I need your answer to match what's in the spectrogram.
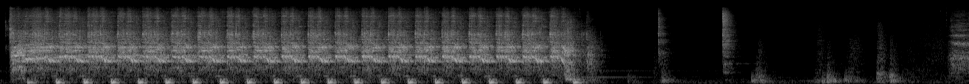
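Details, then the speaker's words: Warmed-up Suzuki GS500 twin from a mini buggy build, compression test on the right cylinder: even starter cranking near 220 a minute for six seconds; both cylinders only about 90 psi warm or cold. "all right so it has bad compression I mean 90 is bad 100 is bad 90 is even worse"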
